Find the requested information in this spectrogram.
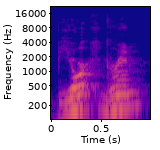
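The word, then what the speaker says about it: Bjorkgren: is how you pronounce it BJ o r k g r n bork grin um he's been an assistant with Nick nurse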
